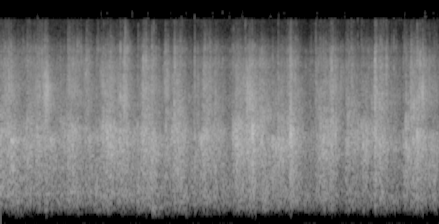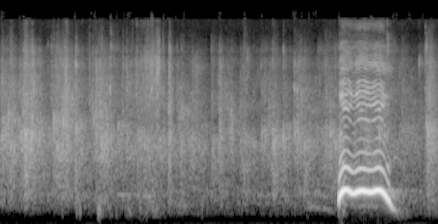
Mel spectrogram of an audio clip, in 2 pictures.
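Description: A crowd applauds steadily for several seconds, a dense patter of many hands clapping, then a loud warbling whistle with a bending pitch cuts in briefly near the end.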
